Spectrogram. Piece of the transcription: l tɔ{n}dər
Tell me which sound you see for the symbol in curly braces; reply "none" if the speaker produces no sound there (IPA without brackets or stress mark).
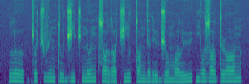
n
